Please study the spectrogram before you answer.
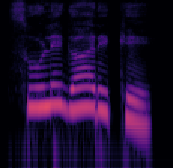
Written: ಸಾಲಗಾರಿಕೆ

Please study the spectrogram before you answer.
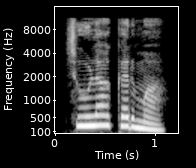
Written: ಚೌಲಕರ್ಮ

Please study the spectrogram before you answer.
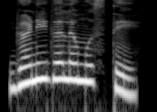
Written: ಗಣಿಗಲಮುಸ್ತೆ

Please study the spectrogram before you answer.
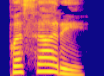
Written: ಪಸುರ್

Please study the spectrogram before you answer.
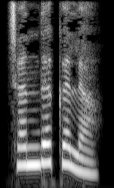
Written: ಚಂದಕಲ

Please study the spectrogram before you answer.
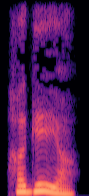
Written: ಹಗೆಯ

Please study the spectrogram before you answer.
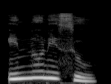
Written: ಇನ್ನುಣಿಸು

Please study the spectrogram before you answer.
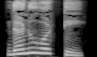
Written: ದಣಿವಟ್ಟೆ

